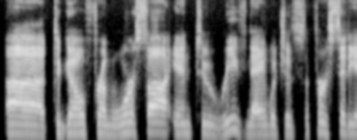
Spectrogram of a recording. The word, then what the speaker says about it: Rivne: So, once you got to Ukraine, you said, you were in, how'd you pronounce it? Rivne? Rivne, yeah, it's a city of Rivne.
